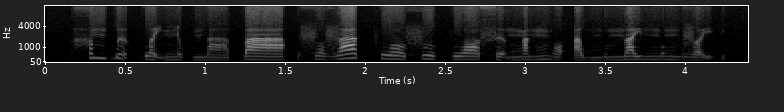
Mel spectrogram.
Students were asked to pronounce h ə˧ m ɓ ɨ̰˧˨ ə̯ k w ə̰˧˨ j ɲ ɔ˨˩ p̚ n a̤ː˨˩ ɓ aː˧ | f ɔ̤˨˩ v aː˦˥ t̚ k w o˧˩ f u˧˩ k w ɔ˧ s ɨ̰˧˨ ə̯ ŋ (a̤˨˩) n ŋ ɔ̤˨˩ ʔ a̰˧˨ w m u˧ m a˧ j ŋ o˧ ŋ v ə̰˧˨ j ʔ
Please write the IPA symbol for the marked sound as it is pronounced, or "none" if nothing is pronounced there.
a˨˦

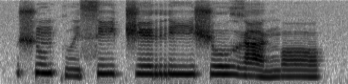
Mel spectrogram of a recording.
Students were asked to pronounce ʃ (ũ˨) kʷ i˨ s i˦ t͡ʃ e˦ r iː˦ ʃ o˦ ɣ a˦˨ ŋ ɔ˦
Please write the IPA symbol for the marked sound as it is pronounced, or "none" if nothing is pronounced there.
ũ˦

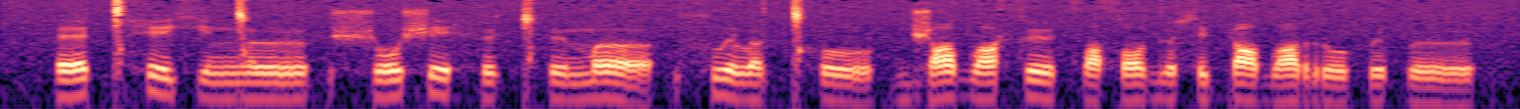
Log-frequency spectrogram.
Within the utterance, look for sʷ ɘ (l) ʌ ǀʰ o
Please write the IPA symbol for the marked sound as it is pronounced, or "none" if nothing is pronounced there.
l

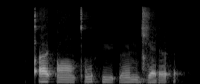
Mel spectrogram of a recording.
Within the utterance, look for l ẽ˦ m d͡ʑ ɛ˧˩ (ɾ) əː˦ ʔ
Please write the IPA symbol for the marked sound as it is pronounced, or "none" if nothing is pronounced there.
ɾ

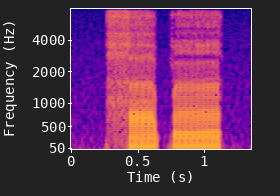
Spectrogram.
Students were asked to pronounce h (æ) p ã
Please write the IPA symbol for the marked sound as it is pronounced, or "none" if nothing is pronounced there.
a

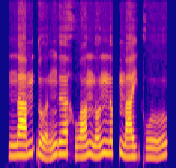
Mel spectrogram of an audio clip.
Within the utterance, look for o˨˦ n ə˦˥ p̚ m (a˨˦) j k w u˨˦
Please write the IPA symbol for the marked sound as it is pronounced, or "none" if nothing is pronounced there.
a˧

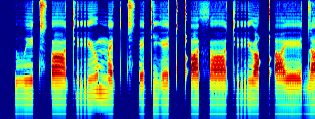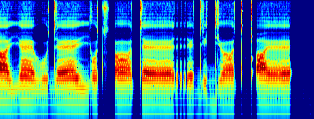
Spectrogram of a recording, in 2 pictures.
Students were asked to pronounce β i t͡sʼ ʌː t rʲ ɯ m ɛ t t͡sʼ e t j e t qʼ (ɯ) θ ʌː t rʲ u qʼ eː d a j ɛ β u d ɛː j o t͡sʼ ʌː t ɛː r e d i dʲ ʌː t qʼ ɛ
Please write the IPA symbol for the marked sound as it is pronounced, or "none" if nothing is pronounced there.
ɯ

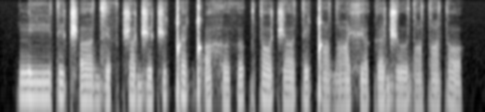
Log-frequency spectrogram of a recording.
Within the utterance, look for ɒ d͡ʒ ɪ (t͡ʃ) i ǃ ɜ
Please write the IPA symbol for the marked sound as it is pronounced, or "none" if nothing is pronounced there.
t͡ʃ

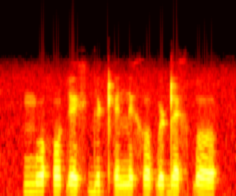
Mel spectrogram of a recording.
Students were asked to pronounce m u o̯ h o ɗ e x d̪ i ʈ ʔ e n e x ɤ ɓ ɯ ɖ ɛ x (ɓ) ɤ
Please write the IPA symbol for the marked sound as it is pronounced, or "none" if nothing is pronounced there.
ɓ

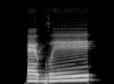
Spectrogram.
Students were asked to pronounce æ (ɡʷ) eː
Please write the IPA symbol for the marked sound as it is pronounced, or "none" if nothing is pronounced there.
ɡʷ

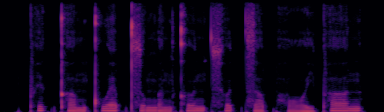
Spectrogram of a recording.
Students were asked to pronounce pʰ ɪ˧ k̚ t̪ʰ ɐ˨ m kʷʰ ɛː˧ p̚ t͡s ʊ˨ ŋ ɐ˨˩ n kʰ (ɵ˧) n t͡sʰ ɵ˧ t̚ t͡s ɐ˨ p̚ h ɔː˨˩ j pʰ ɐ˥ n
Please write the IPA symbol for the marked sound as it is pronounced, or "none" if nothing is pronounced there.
ɵ˧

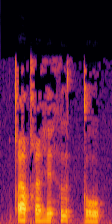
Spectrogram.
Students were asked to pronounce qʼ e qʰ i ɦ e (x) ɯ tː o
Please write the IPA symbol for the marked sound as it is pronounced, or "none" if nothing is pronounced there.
h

